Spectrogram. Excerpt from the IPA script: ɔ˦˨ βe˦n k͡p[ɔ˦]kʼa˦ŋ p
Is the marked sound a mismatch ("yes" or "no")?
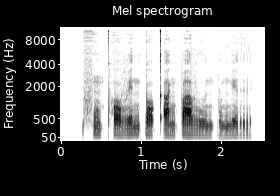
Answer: yes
